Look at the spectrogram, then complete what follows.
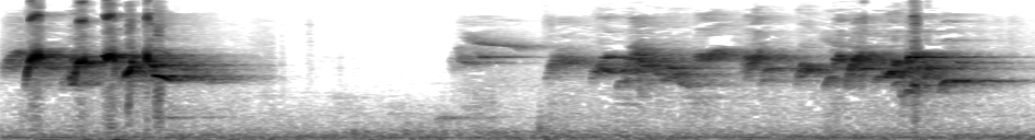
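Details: Kept red-whiskered bulbul singing for competition as it moves between perches. A sharp, loud chattering burst opens, followed by a silent gap, then a long, flowing series of warbled, slurred notes.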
